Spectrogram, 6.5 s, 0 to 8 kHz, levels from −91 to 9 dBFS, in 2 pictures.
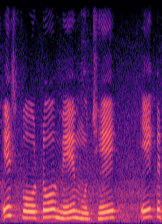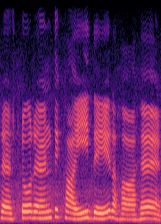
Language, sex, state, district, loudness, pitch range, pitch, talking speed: Hindi, female, Madhya Pradesh, Katni, -12 LUFS, 205-245 Hz, 225 Hz, 90 wpm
